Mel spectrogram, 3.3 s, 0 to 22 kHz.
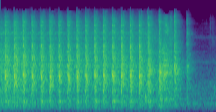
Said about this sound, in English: cold start on the 700 V-twin. 720 whatever, Polaris.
